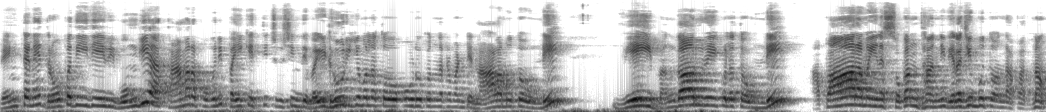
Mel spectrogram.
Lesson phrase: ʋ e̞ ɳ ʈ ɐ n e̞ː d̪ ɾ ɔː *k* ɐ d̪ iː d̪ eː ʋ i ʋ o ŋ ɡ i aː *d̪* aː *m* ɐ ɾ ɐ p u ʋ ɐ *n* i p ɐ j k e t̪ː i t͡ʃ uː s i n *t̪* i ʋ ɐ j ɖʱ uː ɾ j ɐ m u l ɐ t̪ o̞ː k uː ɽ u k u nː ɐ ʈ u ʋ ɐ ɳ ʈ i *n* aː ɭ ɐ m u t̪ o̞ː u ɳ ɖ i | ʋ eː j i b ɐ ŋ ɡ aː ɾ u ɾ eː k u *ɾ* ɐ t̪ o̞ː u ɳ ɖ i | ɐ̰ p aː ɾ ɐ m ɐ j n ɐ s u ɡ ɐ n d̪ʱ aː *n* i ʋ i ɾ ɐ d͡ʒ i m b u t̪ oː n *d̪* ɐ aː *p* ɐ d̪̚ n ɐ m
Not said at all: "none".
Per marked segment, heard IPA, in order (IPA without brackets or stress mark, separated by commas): p, t̪, m, n, d̪, n, l, nː, d̪, p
